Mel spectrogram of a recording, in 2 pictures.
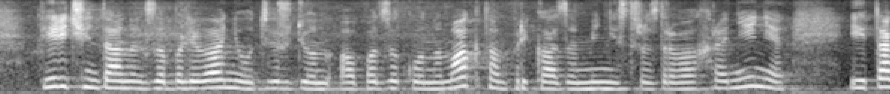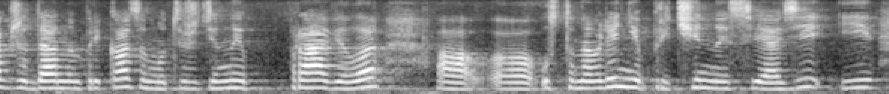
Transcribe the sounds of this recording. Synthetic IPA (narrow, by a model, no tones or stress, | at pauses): pʲeɾʲɪt͡ɕɪnʲd̪anːɨxzəbəlʲɪvanʲɪjʊt̪vʲɪrʐdʲo̞npəd̪zɐko̞nːɨmakt̪əmpɾʲɪkazəmːʲɪnʲist̪ɾəzd̪ɾəvəːxɾɐnʲenʲɪjə | it̪aɡʐɨd̪anːɨmpɾʲɪkazəmʊt̪vʲɪʐdʲɪnɨpɾavʲɪlˠə | ʊst̪ənɐvlʲenʲɪjəpɾʲɪt͡ɕinːəjsvʲæzʲɪi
